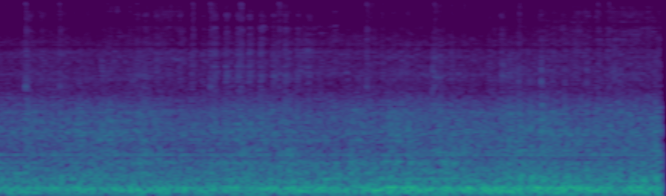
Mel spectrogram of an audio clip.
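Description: Steady low rumble of a passenger sleeping car running on the rails, heard from inside a closed sleeper compartment.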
